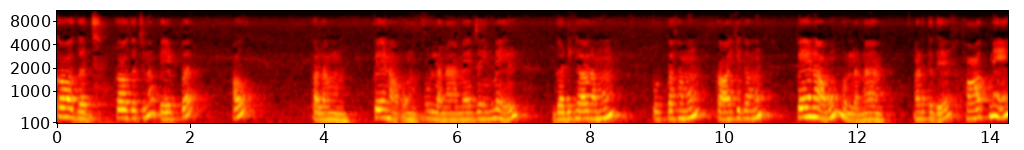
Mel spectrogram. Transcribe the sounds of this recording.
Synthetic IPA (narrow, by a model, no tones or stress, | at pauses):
kaːɣɐd͡ʒkaːɣɐd͡ʒnɐpeːpːɐɾ | ɐʋ | kɐlɐm | peːnaːʋɯmʊɭːɐnɐmeːd͡ʒɐjnmeːl | ɡɐɽɪɣaːɾɐmɯm | pʊt̪ːɐɣɐmɯmkaːɣɪðɐmɯm | peːnaːʋɯmʊɭːɐnɐ | ɐɽɯt̪ːɐðɯhaːt̪meː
